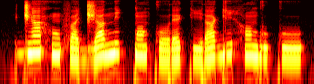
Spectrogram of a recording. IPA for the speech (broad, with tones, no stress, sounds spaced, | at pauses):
d͡ʒ ã˦ h ũ˧ f a˨ d͡ʒ a˨˦ n i˦ k͡p ɔ̃˧ k o˨ ɾ ɛ˧ k i˨ ɾ a˨˦ ɡ i˦ h ɔ̃˦ ɡ u˧ k u˧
